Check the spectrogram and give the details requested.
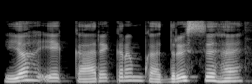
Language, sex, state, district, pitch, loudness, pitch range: Hindi, male, Jharkhand, Ranchi, 155 Hz, -16 LUFS, 135-175 Hz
